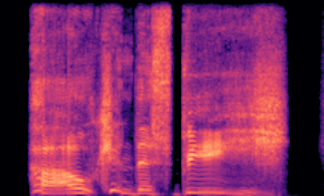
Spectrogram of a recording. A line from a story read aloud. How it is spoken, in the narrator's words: He wails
